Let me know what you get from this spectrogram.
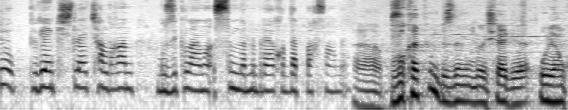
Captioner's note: speaking in Chinese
